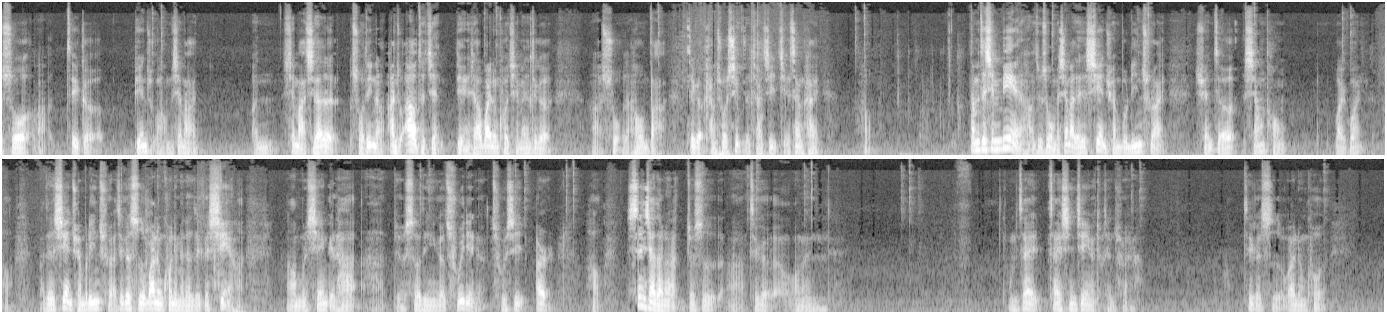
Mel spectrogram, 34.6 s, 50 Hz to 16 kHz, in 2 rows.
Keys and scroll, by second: 9.1 ctrl+shift+g, 19.6 ctrl+g.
